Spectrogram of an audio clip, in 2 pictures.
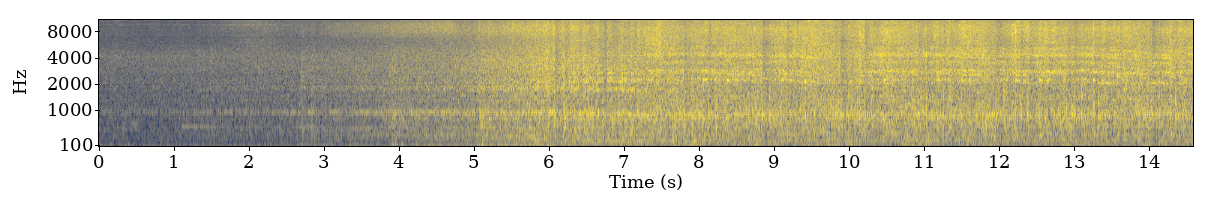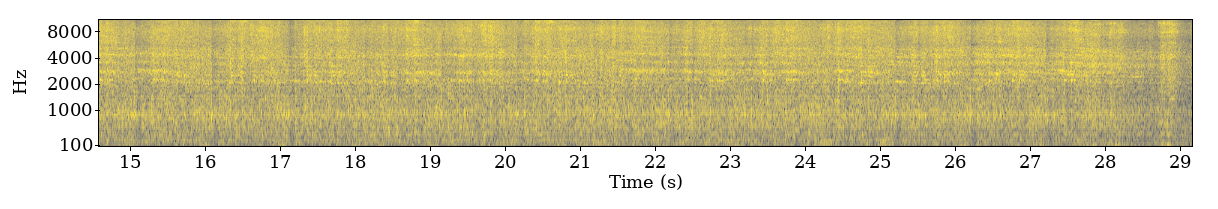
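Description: Container freight train approaching and passing close by at speed: the rumble builds over the first five seconds, then steady loud wheel noise on the rails with a rhythmic clickety-clack as the container wagons go by, easing off right at the end.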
